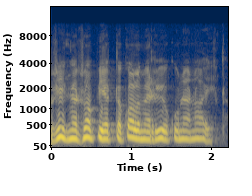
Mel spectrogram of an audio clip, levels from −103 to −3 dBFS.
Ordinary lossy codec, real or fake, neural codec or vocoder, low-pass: none; real; none; 10.8 kHz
